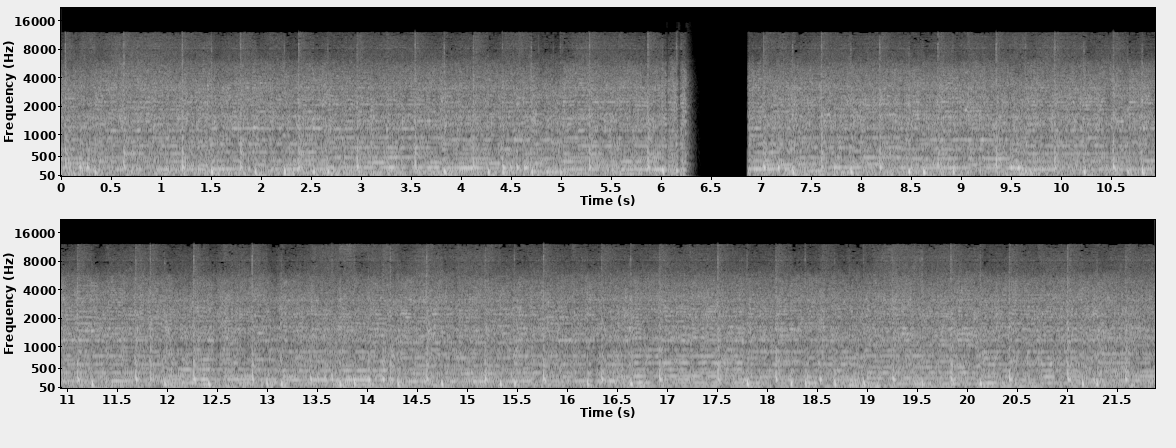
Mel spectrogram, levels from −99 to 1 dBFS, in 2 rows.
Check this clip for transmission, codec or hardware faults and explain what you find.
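There's a cluster of network trouble just after the six-second mark: two short concealed packet losses leading straight into a longer dropout. The call codec's band limit is audible too, with nothing above about 12 kHz, which fits Opus running around 40 kbps.

Short concealed packet loss, at 6.05 to 6.08 s and again at 6.16 to 6.21 s. Each time a couple of hundredths of a second of audio didn't reach the decoder in time, so the receiver patched the hole by stretching the last bit of sound forward and then blending back into the real signal. What you hear is a quick smear or wobble rather than a gap, and the second one runs a little longer.

Long network dropout, from 6.25 to 6.88 s. This is likely a proper network outage, with well over half a second of audio never arriving. The receiver first carries the last sound on as a fading buzz or hiss, but that gives out fast and you're left with about half a second of silence. 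The sound then picks up again at 6.88 s, and whatever fell in that stretch is simply gone rather than delayed.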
